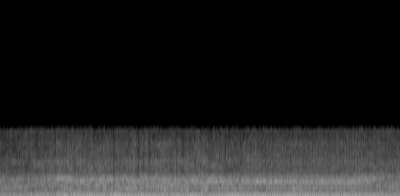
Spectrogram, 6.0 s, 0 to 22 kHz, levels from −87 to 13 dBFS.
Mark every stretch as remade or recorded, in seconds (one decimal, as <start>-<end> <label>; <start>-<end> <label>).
0.0-4.0 remade; 4.0-5.5 recorded; 5.5-6.0 remade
